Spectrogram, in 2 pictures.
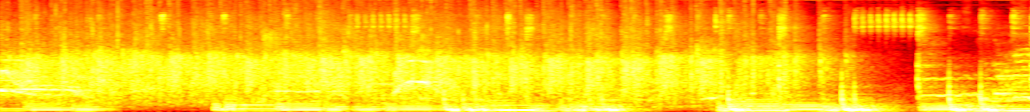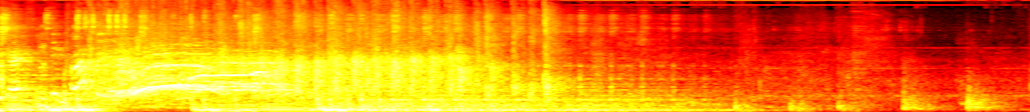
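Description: An audience at a poetry slam in Sheffield applauds loudly and steadily as a poet comes to the stage, with some cheering, and the clapping fades away near the end.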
